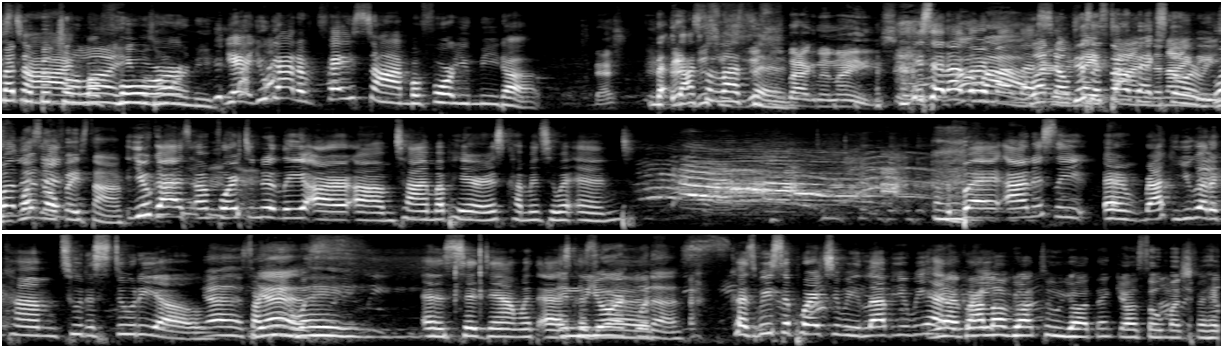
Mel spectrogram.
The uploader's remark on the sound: Shoutout to everyone who made it out to see us at this years Roots Picnic in Philadelphia! An amazing live episode. Brought some fans on stage to teach them some riding lessons.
